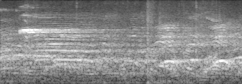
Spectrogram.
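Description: Girls' volleyball rally in a reverberant sports hall: players shouting calls, with one sharp thud of the volleyball being played about one and a half seconds in.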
